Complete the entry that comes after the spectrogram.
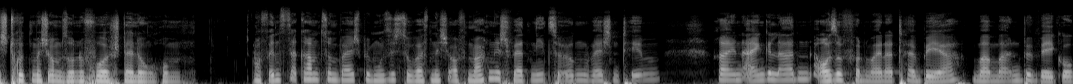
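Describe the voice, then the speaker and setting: A woman with a dark, mellow tone and a medium pitch speaks at a moderate pace with fairly even intonation. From Saxony, Saxon Switzerland. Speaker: podcast host. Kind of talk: casual monologue.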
